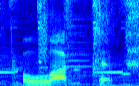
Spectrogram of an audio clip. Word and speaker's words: латте: говорить лат или лат довольно часто это слово произносится ударением на последний слог однако Это неправильно Ведь оно итальянского происхождения здесь действует правило языка источника в итальянском языке ударение падает на предпоследний слог что правильно говорить латте А вот есть ещё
